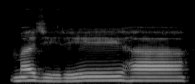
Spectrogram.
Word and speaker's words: مجریہا: زیر کی آواز میں، بلکہ اس کے درمیان کی آواز میں پڑھا، ریحا۔ آگے اس کی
